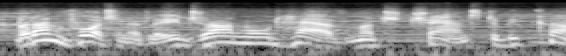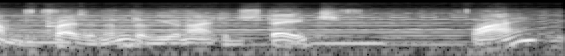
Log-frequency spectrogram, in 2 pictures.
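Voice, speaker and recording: Music plays in the background behind a man at a medium pitch. He talks at a moderate pace with very wide pitch swings. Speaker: narrator. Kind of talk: educational cartoon narration. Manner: wry, conversational. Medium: cartoon.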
